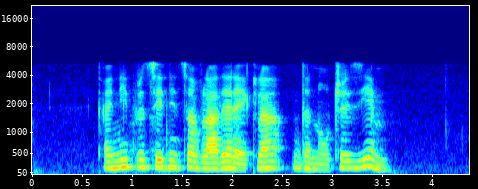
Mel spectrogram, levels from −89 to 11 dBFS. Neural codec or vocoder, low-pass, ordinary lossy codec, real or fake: none; 5.4 kHz; none; real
